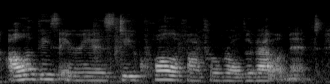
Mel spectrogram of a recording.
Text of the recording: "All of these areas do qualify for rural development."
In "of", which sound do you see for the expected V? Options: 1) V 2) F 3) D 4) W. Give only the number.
1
